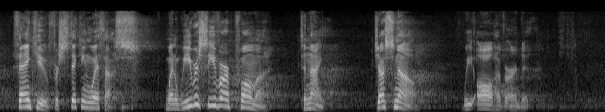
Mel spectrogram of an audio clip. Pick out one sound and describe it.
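A young man speaks with animation into a microphone, echoing through a large hall.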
